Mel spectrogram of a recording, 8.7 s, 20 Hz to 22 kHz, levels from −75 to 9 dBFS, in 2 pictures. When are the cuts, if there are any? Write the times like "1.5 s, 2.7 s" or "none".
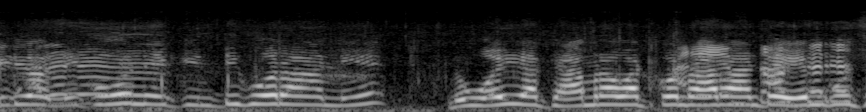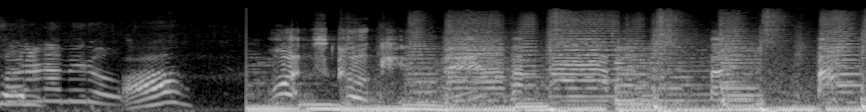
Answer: none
